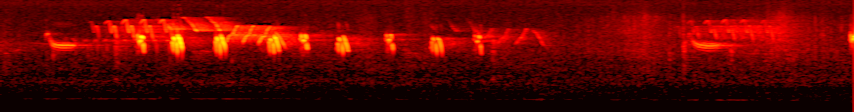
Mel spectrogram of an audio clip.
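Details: Tree swallow (Tachycineta bicolor) in Eastern North America giving liquid, gurgling chirps and bubbly twitters, a quick run of high notes for about five seconds, then a softer burst after a pause.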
